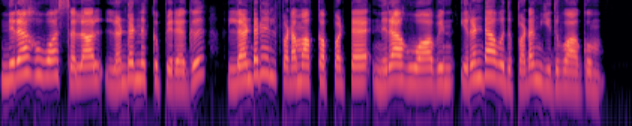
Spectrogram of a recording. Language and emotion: Tamil, neutral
